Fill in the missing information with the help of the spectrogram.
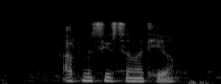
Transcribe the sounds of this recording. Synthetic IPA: apʰnosirt͡sʌmat̪ʰijo̰

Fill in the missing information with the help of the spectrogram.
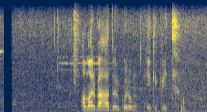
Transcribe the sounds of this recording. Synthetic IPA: ɔ̰maɾbaɦad̪uɾɡuɾuŋekikɾit̪

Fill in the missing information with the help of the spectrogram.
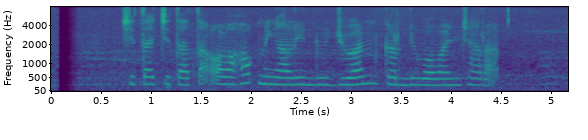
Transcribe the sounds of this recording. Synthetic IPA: t͡ʃit̪at͡ʃit̪at̪a̰ʔɔlɔɦɔk̚niŋalindud͡ʒuankɨrdiwawaɲt͡ʃaɾa̰

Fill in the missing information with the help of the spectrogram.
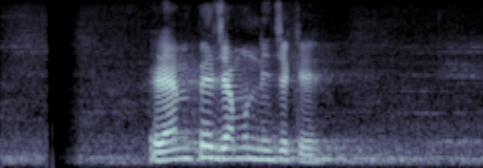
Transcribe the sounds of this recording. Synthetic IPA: ɾɛmped͡ʑɛmonːid͡ʑeke

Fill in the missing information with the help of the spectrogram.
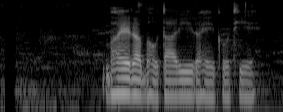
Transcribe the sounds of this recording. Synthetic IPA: bʱʌeɾʌbʱʌwt̪aɾiɾʌɦekot̪ʰije

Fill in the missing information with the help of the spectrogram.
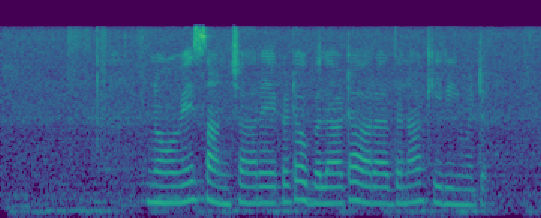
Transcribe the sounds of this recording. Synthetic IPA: noːʋeːsaɲt͡ʃaːɾəjəkəʈəobəlaːʈəaːɾaːd̪ənaːkiɾiːməʈə

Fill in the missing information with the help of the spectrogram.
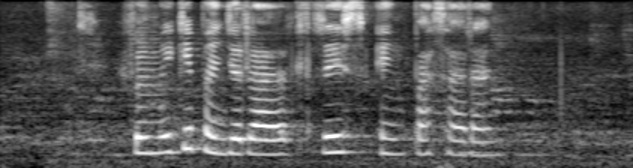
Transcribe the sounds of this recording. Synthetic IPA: fɪlmikib̥a̤ɲd͡ʒʊrlatɾɪsʔɪŋpasaɾan

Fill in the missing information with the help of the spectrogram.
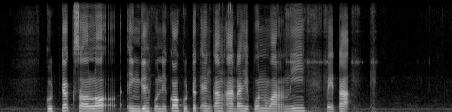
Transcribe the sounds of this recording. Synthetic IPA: ɡ̥ṳɖ̥ə̤k̚sɔlɔʔiŋɡɪhpunikɔɡ̥ṳɖ̥ə̤keŋkaŋʔaɾɛhipʊnwarnipeʈaʔ

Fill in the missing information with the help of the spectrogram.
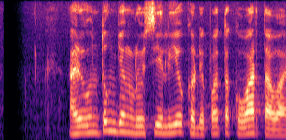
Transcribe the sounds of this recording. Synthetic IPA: ʔaɾiunt̪ʊŋd͡ʒəŋlusiliukərdipɔt̪ɔkəwart̪awan

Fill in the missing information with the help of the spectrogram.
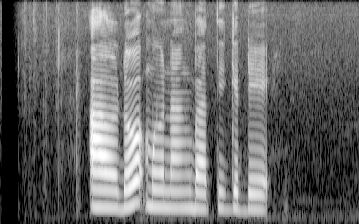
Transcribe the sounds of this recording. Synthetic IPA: ʔaldɔmənaŋbat̪iɡədɛ

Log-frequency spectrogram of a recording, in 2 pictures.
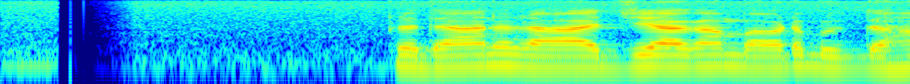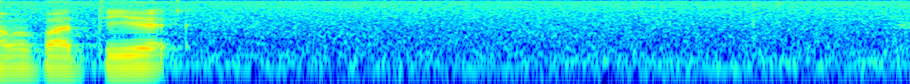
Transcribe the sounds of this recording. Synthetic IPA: prəd̪ʱaːnəɾaːd͡ʒjaːɡambaʋəʈəbud̪ːəɦaməpat̪ːijə

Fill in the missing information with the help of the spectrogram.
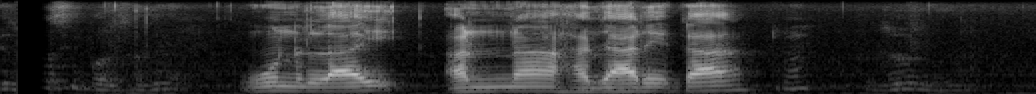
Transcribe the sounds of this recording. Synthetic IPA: unlaj | ənːaɦəd͡ʒaɾeka

